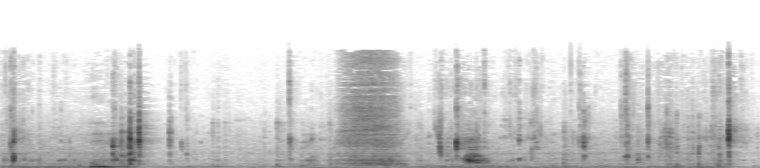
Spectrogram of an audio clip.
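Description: Close-mic eating sounds: biting and chewing skewered tapioca-ball cilok and wonton-wrapped sausage in sauce, with scattered wet mouth clicks. A long breath is blown out through pursed lips about three seconds in.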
